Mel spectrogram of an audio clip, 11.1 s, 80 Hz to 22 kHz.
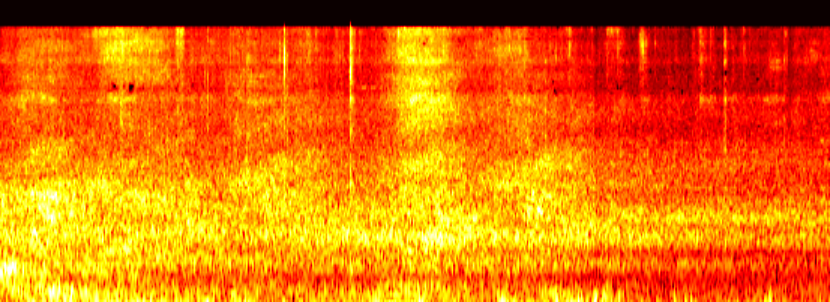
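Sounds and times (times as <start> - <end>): cars driving past: 0.0 - 11.0.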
